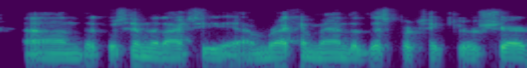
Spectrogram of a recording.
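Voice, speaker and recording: This is a man's voice. He speaks with a Northern Irish accent. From Northern Ireland. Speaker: trading educator. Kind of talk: webinar presentation. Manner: hesitant, many fillers.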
